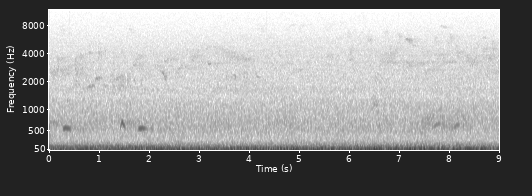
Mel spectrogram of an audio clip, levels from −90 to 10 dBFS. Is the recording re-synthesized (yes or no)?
yes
